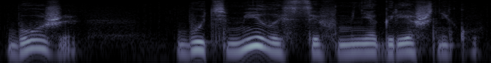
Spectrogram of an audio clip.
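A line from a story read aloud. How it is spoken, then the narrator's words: Soft whisper, prayer. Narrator (Russian): Все эти святыни тихонько шепчут Богу от имени своего ктитора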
